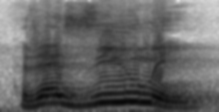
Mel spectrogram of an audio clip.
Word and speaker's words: resume: दूसरा एग्जाम्पल देखें, RESUME, रेज्यूमे। अगर ये नाउन है तो इसका करेक्ट प्रोनाउंसिएशन होगा रेज्यूमे, मींस बायोडेटा।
